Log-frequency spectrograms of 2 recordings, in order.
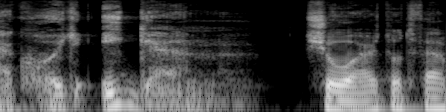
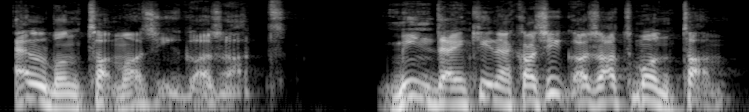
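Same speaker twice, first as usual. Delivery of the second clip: defiant; 8 semitones higher than usual. Acted. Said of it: "A lány szeme dacosan megvillant".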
